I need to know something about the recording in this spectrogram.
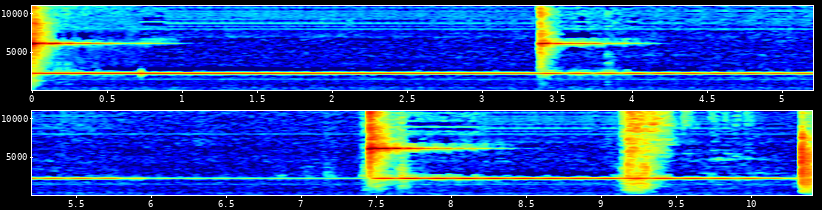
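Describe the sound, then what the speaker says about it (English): Chime bells struck to open a spiritual reading, each clear metallic ping ringing out with a long sustained tone that slowly decays, struck several times with a gap of quiet between, close and alone. "So what we're gonna do is just start off right away with the bells,"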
